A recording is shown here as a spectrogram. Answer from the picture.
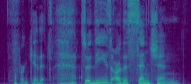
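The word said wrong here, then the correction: Seanchan: Shanshin. I'm terrible at pronunciations, but it's spelled like Sean Marciniak. Shanshin. Like Sean, C-H-A-N.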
